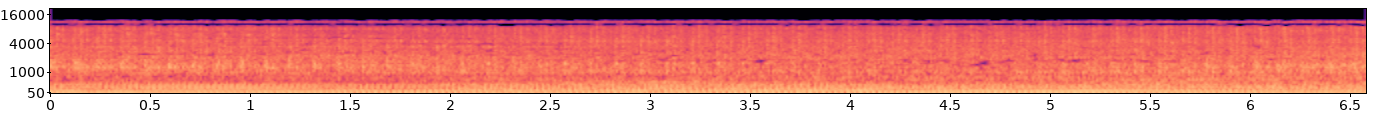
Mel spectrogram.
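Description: Saab 900i 16V's 16-valve four-cylinder engine idling steadily, heard with the bonnet open.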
